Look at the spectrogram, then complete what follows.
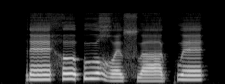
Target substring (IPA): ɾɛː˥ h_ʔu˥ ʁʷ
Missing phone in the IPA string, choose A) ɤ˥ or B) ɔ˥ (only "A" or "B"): A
